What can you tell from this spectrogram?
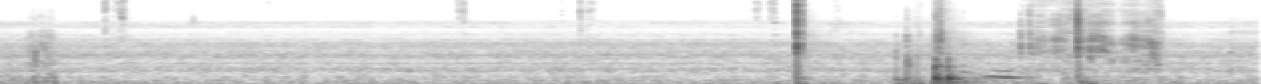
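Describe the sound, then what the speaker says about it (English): Scissors snip off long thread ends during sewing: a faint, quiet room with a sharp click, then a few close crisp cuts and rustles. "my ends are very long on both sides, so I'm just going to snip them a little bit"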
